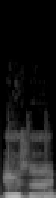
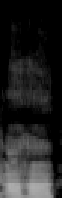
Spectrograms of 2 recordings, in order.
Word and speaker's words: Asia: I would be at tumbling competitions and they would be calling me aha.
